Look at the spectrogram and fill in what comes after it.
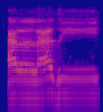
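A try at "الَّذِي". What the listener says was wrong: Ya, rata-rata aja, lidahnya datar aja. Alladzi. Turunin lagi. Alladzi. Jadi tempelin aja, jangan ditekan. Alladzi. Ratain lagi. Alladzi. Enggak, itu diangkat lagi, jangan. Alladzi. Iya, tipis aja, ditempelin aja, tipis aja ujung lidahnya fokusin. Jadi yang difokusin tuh ujung lidah aja yang bergerak di makhrajnya. zi.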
